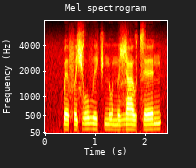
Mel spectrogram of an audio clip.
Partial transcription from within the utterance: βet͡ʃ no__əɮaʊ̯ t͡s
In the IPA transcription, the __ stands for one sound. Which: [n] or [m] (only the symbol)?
n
